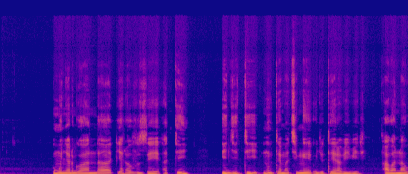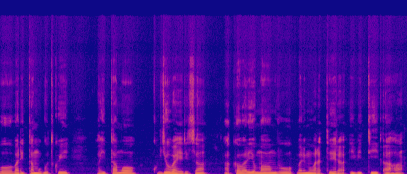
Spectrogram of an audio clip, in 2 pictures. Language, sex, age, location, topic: Kinyarwanda, male, 50+, Nyagatare, agriculture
